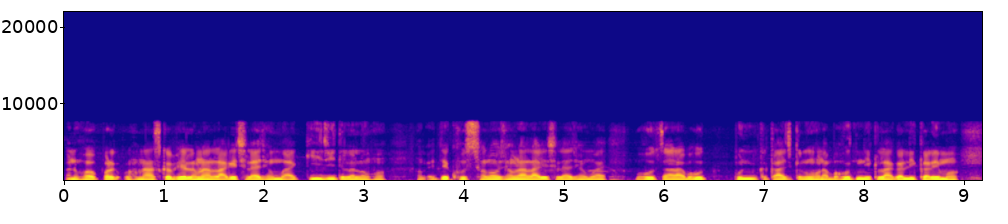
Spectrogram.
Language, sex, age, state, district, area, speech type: Maithili, male, 18-30, Bihar, Darbhanga, urban, spontaneous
